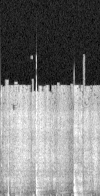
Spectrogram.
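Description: Wooden spatula stirring chicken pieces and sliced onions in a frying pan, with a light sizzle and a few sharp knocks of the spatula against the pan, the loudest about one and a half seconds in.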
